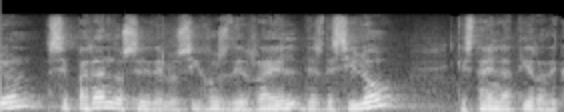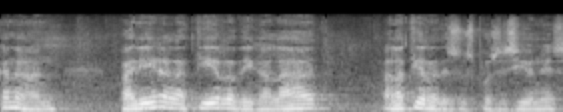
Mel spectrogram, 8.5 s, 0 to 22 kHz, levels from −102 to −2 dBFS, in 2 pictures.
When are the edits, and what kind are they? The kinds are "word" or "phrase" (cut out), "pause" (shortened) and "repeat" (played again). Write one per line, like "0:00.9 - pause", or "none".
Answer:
none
